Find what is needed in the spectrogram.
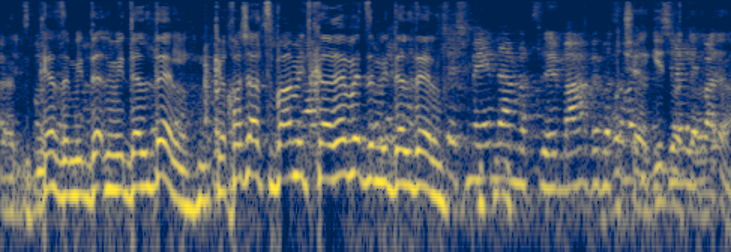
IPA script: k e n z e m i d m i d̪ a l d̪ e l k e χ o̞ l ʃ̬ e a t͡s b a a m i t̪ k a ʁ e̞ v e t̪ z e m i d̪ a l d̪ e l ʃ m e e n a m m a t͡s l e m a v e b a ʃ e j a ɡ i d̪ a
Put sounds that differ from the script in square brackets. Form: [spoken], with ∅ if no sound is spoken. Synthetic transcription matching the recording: k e n z e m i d m i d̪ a l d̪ e l k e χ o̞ l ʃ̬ e a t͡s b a a m i t̪ k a ʁ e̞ v e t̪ z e m i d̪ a l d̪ e l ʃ m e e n a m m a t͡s l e m a v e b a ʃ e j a ɡ i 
